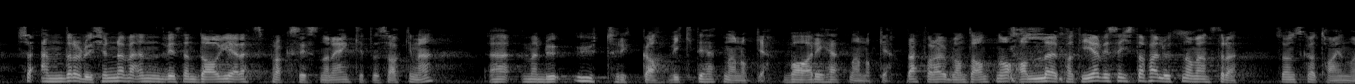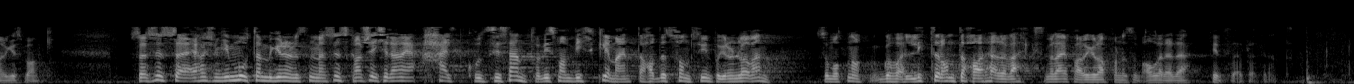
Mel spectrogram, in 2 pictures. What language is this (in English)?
Norwegian Nynorsk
